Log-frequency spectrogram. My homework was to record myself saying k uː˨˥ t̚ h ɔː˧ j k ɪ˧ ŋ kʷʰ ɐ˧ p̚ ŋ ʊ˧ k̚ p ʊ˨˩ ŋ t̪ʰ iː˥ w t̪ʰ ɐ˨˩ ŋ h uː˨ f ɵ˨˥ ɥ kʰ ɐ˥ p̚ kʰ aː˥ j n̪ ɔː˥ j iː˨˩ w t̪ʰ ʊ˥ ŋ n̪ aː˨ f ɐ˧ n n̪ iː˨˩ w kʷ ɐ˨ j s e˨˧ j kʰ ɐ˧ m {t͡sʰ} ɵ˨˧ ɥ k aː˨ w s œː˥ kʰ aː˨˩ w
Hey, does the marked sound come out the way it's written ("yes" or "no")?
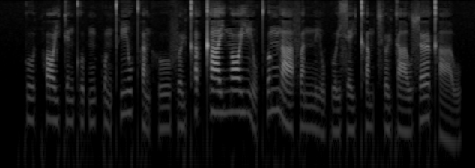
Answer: yes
